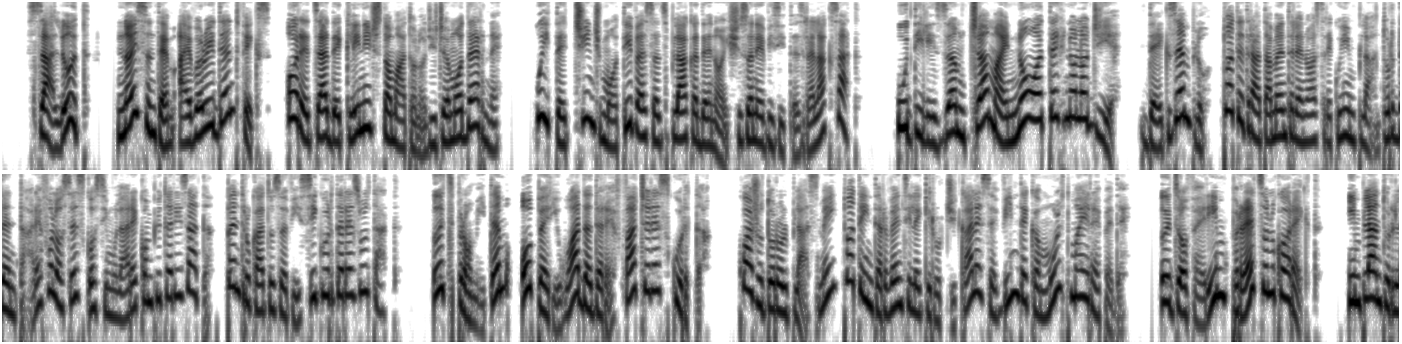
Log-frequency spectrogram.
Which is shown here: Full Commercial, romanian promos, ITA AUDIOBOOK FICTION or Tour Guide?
romanian promos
